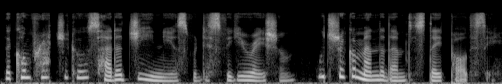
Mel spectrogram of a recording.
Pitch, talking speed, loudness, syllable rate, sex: 220 Hz, 155 wpm, -19 LUFS, 5.6 syllables/s, female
